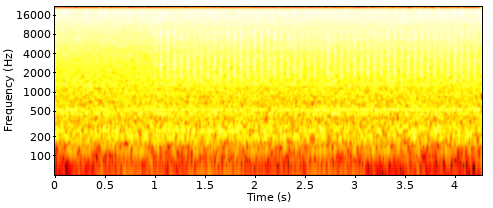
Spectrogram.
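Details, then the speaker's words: Canon EOS R6 on firmware 1.4, servo autofocus with native lens, shutter half-pressed on a light stand: rapid fine ticking chatter over soft hiss as autofocus hunts hyper-aggressively; possibly a firmware glitch, unconfirmed. "you hear that chittering now all i'm doing is just holding down the shutter button half halfway and trying to focus on that light stand now for some reason it seems to be like almost hyper aggressive with its auto focus at this point"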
